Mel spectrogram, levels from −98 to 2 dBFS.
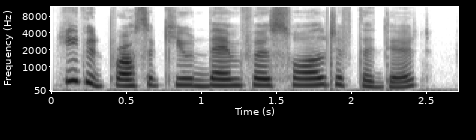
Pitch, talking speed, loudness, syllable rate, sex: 255 Hz, 200 wpm, -17 LUFS, 5.2 syllables/s, female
